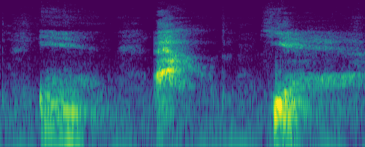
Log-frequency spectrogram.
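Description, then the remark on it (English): A man breathing heavily: three loud, rough breaths spaced a second or so apart, with quieter pauses between them and no one speaking. “Yeah, he's breathing hard and calling you baby and patting you on your head.”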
